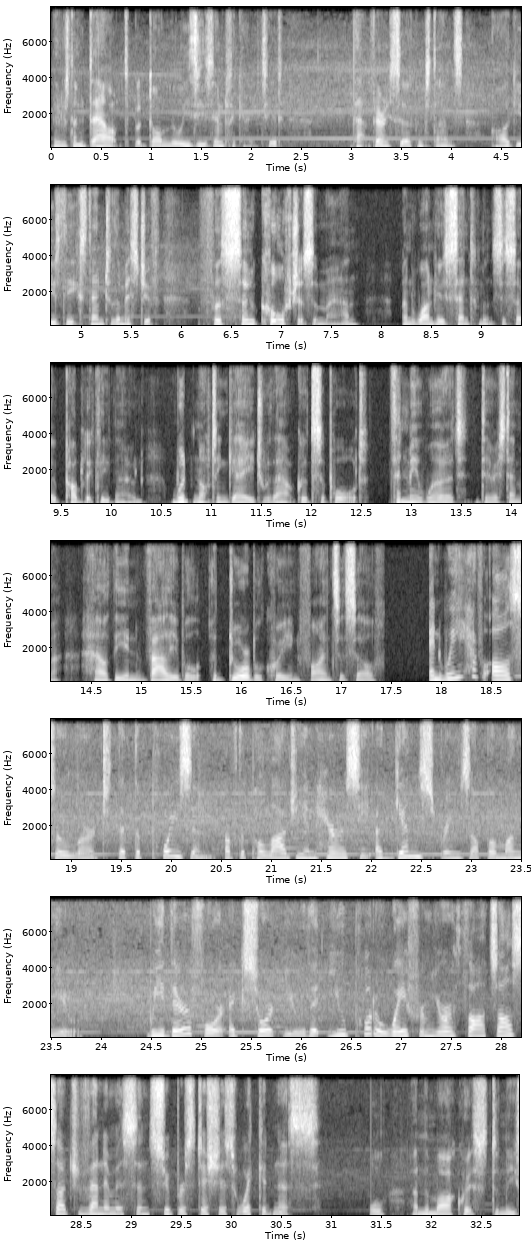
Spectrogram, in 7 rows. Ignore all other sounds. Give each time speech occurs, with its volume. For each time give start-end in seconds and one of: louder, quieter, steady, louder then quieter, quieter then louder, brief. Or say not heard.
0.0-32.8 steady.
